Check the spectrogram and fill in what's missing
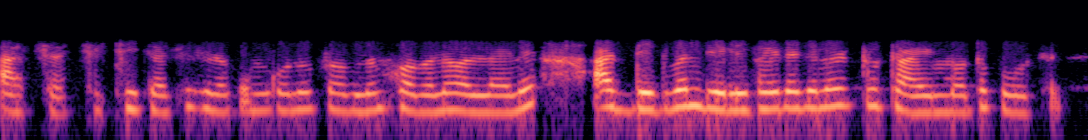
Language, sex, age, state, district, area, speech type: Bengali, female, 30-45, West Bengal, Bankura, urban, conversation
